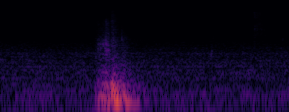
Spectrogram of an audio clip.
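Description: A glass shower door slides open.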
